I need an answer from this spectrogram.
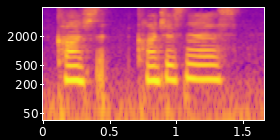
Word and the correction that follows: conscientiousness: I don't know how to pronounce it, honestly. Conscientiousness, there we go.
